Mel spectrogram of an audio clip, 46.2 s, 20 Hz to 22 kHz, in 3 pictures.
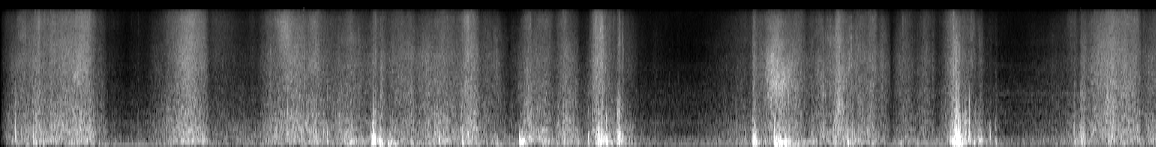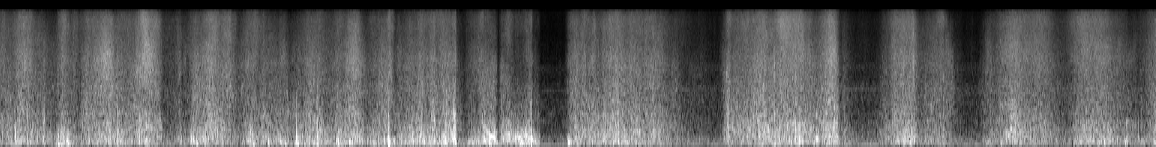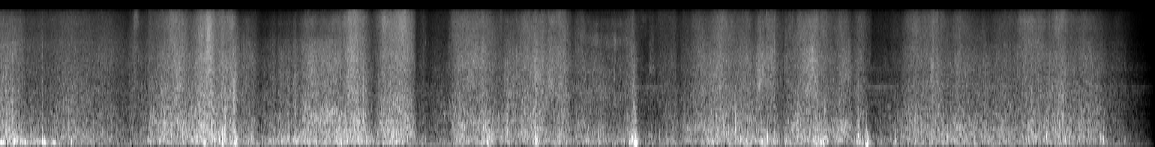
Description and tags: Thick Bed Cover Sheet Blanket Ruffle (16-44.1)
Just me ruffling a comforter on a bed. Recorded with an Aphex 207D and a Rode NT2.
